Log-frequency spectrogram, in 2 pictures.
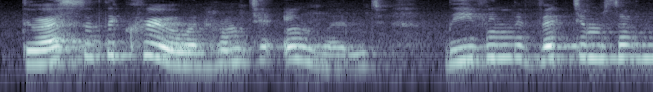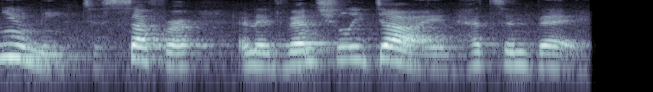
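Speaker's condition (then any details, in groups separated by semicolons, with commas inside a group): No condition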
